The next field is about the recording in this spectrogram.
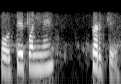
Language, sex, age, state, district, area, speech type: Marathi, female, 18-30, Maharashtra, Satara, rural, conversation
